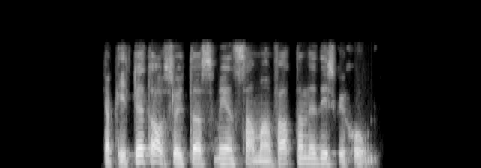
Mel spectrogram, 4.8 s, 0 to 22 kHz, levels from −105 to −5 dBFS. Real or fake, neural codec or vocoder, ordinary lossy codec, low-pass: real; none; Opus, 32 kbps; 7.2 kHz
